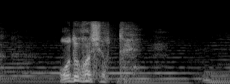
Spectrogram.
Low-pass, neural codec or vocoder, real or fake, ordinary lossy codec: none; none; real; none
